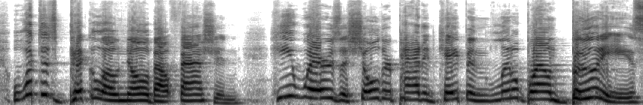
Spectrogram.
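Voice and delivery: high, pissed-off, mock offended tone. Retelling a dubbed scene where Gohan flies away: imitating Gohan pissed off. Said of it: "he's flying away all pissed off".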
